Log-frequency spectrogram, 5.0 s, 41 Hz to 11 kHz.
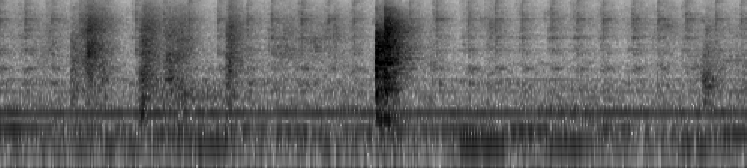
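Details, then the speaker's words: Yamaha CDC-S90 CD player in an RX-S70 mini system that won't read discs: one sharp click at play, then only a low steady motor hum as the disc spins without reading; a sticky optical pickup sled. "when I press play that's all you hear you hear a click and sound and the disc rotates"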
